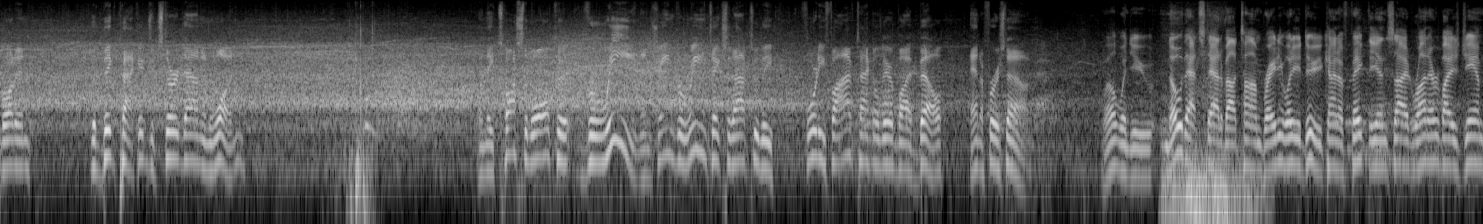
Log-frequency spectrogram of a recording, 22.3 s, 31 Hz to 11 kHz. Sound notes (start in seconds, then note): 4.6 crowd cheering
